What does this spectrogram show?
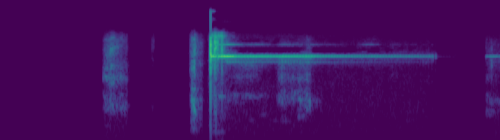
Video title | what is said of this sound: Foreign silver at melt plus a rarity. | you ping the Morgan dollar it has its own ring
